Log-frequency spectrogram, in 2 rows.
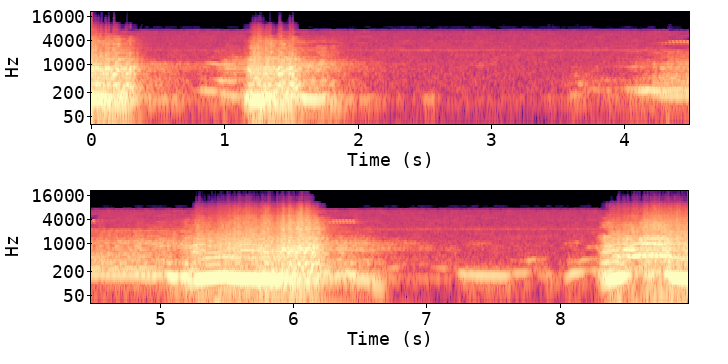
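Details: A male lion recorded at Nkorho on 29 September 2008 gives powerful rumbling roars, one long swelling bellow in the middle flanked by shorter bursts, with softer throaty breaths between them.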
